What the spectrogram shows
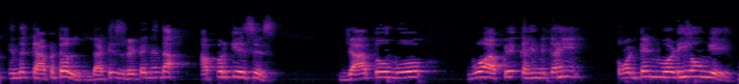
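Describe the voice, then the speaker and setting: A woman with an Indian accent teaching an English grammar class, switching between Hindi and English and slowing right down to model stressed words. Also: medium pitch, a little mellow, lo-fi sound. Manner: quizzes the students with frequent questions.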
